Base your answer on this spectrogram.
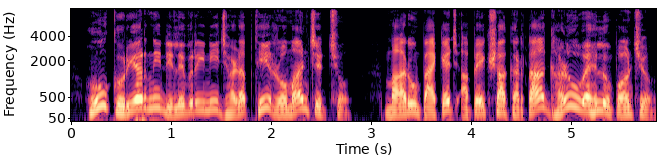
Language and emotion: Gujarati, happy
